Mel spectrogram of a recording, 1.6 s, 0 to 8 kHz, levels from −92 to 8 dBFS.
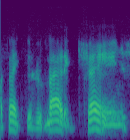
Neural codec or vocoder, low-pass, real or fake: vocoder, 22.05 kHz, 80 mel bands, HiFi-GAN; 7.2 kHz; fake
